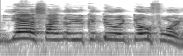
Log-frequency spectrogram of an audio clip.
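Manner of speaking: high, loud cheering assent; excited urging. Acted. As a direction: shout him on eagerly. Duke cheering him on, acted.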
